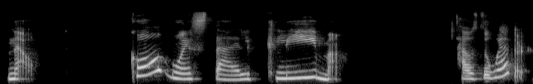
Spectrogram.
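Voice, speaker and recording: A woman teaching a beginners' language lesson for children, animated and playful, repeating words slowly with sound effects. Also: high-pitched, dry recording, clean studio sound. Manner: animated, exaggerated, slow repetitions with sound effects. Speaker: Spanish teacher.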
